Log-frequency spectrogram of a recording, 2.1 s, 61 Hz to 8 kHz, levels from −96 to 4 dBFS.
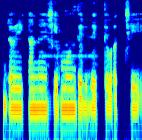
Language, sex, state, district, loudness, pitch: Bengali, female, West Bengal, Jalpaiguri, -31 LUFS, 185 Hz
